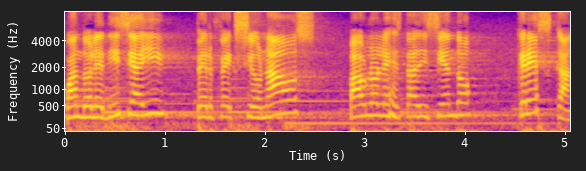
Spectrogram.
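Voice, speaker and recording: A woman uses a raised, projected voice, high in pitch, at a very slow pace. Noticeable background noise runs underneath. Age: 60s. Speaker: preacher. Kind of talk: sermon.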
